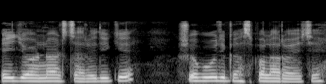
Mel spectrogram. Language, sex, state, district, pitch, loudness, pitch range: Bengali, male, Assam, Hailakandi, 150 Hz, -14 LUFS, 145-155 Hz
